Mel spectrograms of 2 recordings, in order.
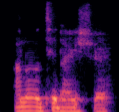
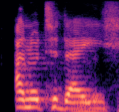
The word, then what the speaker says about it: Anotidaishe: No, you're pronouncing it right. It's Anotida. Anotidaishe. Okay. Anotidaishe.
